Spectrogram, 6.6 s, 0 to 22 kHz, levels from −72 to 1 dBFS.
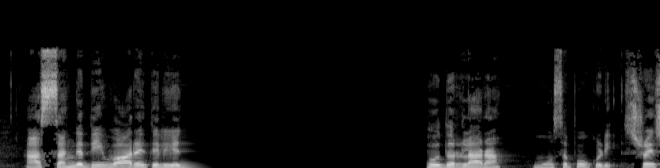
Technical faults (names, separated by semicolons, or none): long network dropout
